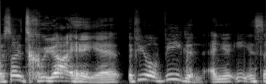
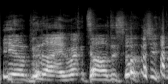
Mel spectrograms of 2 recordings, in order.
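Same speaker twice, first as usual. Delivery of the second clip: laughing; 7 semitones higher, 4 dB louder than usual. Real, not acted. Laughing teasing.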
